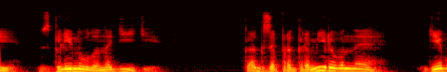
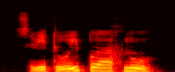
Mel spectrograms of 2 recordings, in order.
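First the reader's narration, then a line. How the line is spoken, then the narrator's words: Gloomy. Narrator (Russian): мрачно произнесла она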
